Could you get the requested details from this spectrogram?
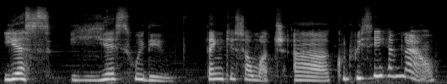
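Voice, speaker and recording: A woman playing her character in a tabletop game, chatty, hesitant and quick to laugh. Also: on the high side, very animated, slightly rough, faint music behind. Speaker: player.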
